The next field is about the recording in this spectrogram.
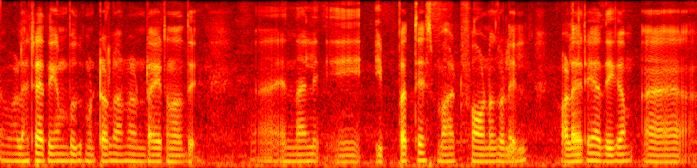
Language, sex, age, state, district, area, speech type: Malayalam, male, 18-30, Kerala, Palakkad, rural, spontaneous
